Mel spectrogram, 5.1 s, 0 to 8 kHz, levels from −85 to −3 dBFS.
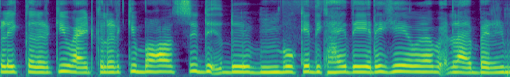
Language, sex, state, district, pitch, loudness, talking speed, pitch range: Hindi, female, Bihar, Vaishali, 215 Hz, -13 LUFS, 200 wpm, 200-220 Hz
